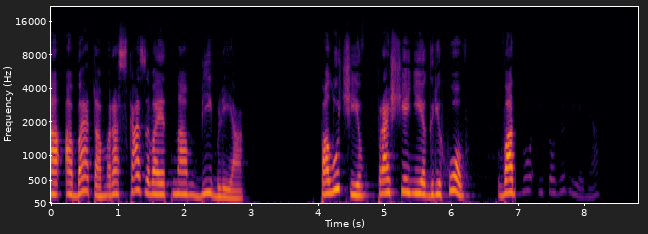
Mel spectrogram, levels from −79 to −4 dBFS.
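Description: From about 6.96 s, just after "прощение грехов в", the speech collapses to a faint trace, about 30 dB down, and stays that way to the end of the clip. The centred voice and its low end all but disappear, leaving only what differs between the two channels. The likely cause is one channel inverted: with one side's polarity reversed, the material common to both cancels when they are summed to mono.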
